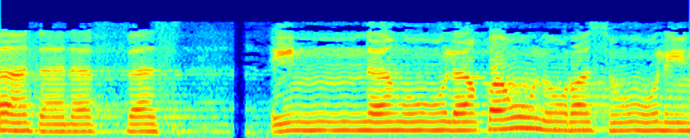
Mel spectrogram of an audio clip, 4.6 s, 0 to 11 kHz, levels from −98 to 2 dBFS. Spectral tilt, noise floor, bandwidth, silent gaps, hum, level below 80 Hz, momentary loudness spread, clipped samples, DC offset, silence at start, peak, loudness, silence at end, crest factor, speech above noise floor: -6.5 dB/octave; -40 dBFS; 6.6 kHz; none; none; -56 dBFS; 7 LU; under 0.1%; 0.2%; 0 s; -4 dBFS; -18 LUFS; 0 s; 14 dB; 22 dB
